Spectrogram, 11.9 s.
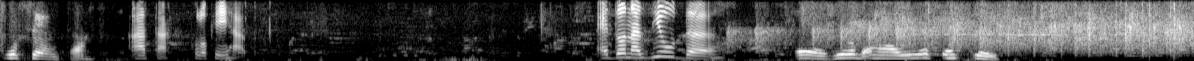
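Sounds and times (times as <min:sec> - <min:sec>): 
speech: 0:00.0 - 0:02.6, 0:06.0 - 0:07.3, 0:07.9 - 0:10.2
office staff clapping to celebrate a sale: 0:06.8 - 0:11.9.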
